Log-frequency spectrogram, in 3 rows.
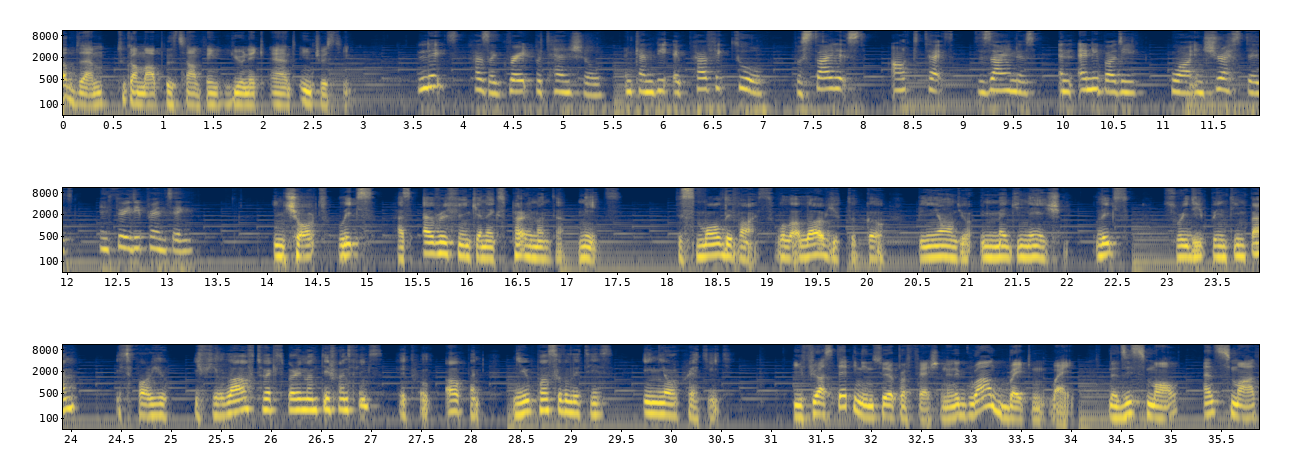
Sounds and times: Music: 0.0 - 35.8.

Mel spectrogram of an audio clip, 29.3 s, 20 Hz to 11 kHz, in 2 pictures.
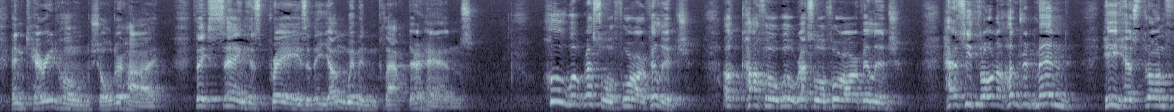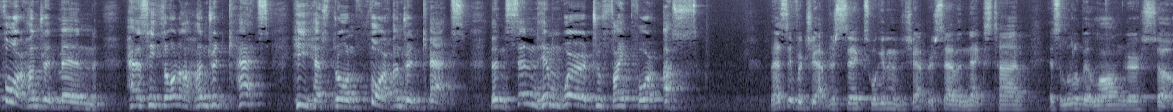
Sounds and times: Speech: 0.0 - 6.0, 6.8 - 23.6, 24.3 - 29.3
Inside, small room: 0.0 - 29.3.

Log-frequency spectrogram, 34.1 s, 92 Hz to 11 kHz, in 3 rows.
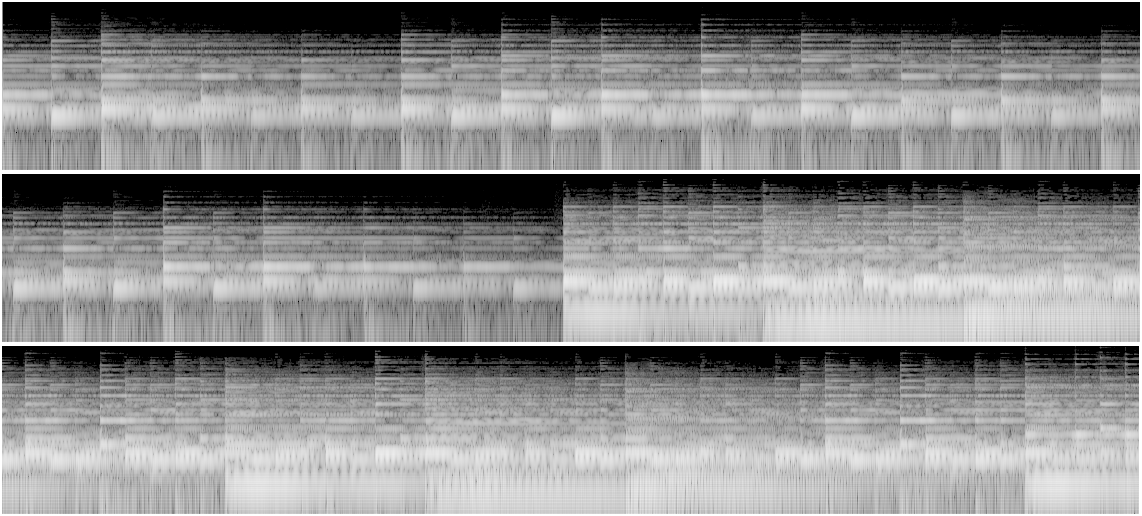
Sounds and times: Music: 0.0 - 34.1.

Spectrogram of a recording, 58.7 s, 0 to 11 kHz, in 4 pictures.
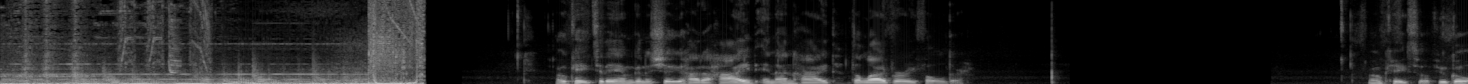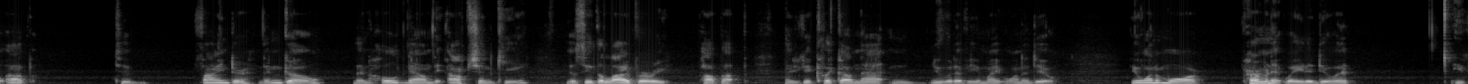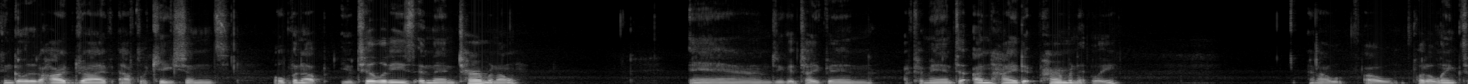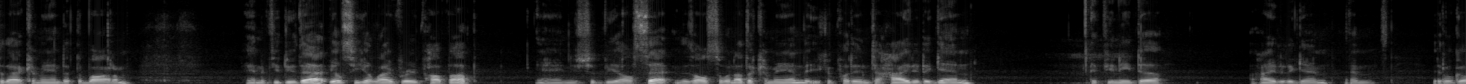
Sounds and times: Speech: 1.0 - 1.4, 5.6 - 9.7, 13.4 - 15.0, 15.8 - 25.3, 26.0 - 28.2, 29.1 - 34.6, 36.3 - 40.6, 42.3 - 45.4, 46.5 - 48.8, 49.4 - 53.8, 54.9 - 55.7, 56.6 - 58.7.

